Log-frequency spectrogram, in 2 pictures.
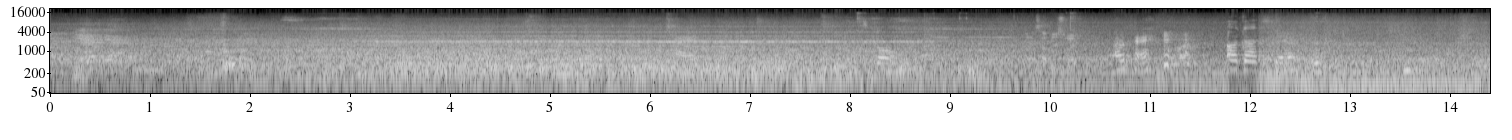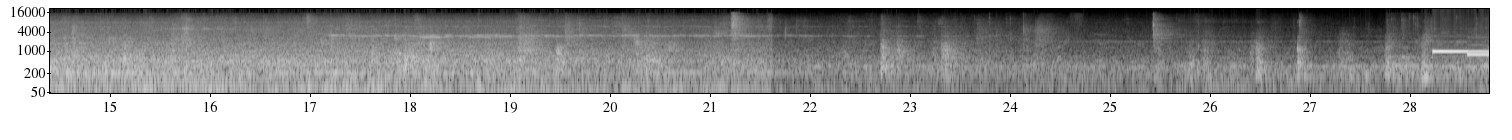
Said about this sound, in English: And now we're going to be getting on the train. We are.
